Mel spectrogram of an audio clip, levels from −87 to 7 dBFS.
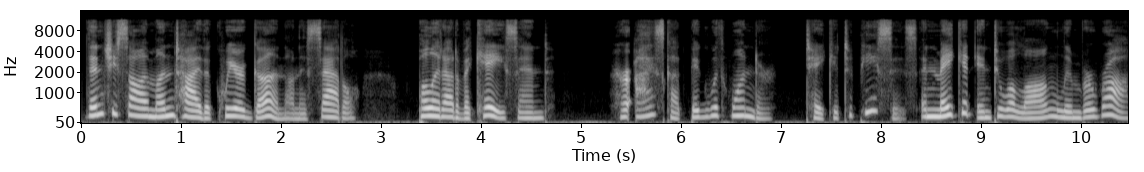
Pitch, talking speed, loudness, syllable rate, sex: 220 Hz, 195 wpm, -18 LUFS, 4.8 syllables/s, female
